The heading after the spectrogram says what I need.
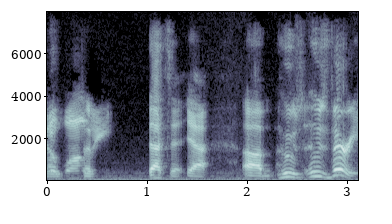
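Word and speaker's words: Adéwalé: I can't remember how to pronounce his name. Adawali.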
